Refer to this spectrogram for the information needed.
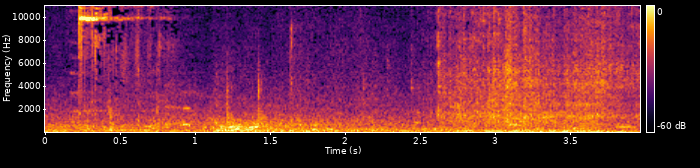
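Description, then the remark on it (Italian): A single coin, handed over as change, drops with a bright, ringing metallic clink near the start, then fades into a steady background hum with soft shuffling. “Ecco il suo resto.”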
